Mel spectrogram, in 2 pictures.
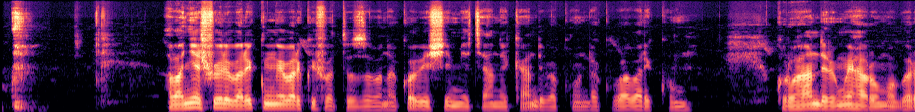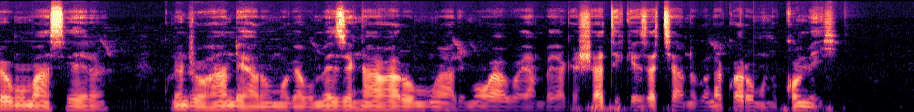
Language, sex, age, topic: Kinyarwanda, male, 25-35, education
